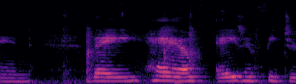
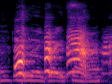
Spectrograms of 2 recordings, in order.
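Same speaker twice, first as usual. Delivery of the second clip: laughing; 14 dB louder than usual. Real, not acted. Friend cracks up, fake leaving.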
